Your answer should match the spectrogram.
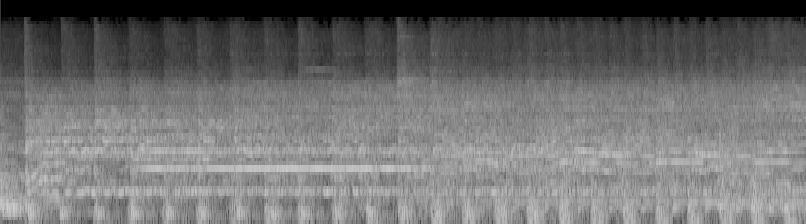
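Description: Blues band playing live: electric guitar over bass and drums with a fast, even beat, and one high note held for a couple of seconds.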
